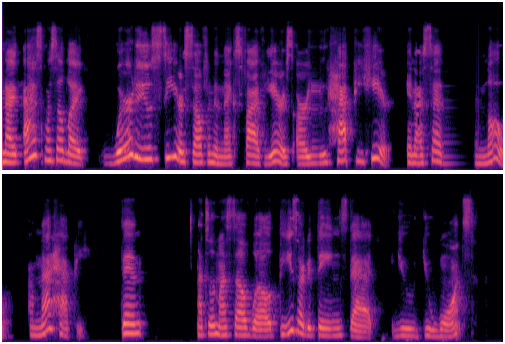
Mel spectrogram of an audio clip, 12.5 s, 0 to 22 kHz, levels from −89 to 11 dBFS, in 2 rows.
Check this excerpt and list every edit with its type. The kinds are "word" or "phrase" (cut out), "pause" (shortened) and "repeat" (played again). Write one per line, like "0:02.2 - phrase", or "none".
0:01.2 - pause
0:04.9 - pause
0:07.5 - pause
